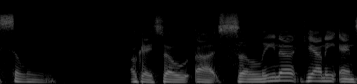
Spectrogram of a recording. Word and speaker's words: Saline: Salina is pronounced Salina, and Saline County is Saline.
